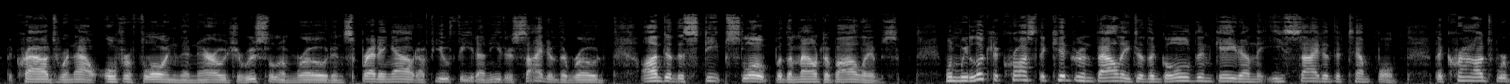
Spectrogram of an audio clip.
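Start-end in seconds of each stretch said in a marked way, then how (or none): none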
